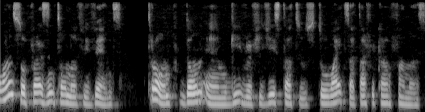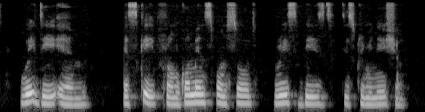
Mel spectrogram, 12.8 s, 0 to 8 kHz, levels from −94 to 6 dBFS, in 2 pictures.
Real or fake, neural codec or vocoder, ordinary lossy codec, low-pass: real; none; none; 7.2 kHz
